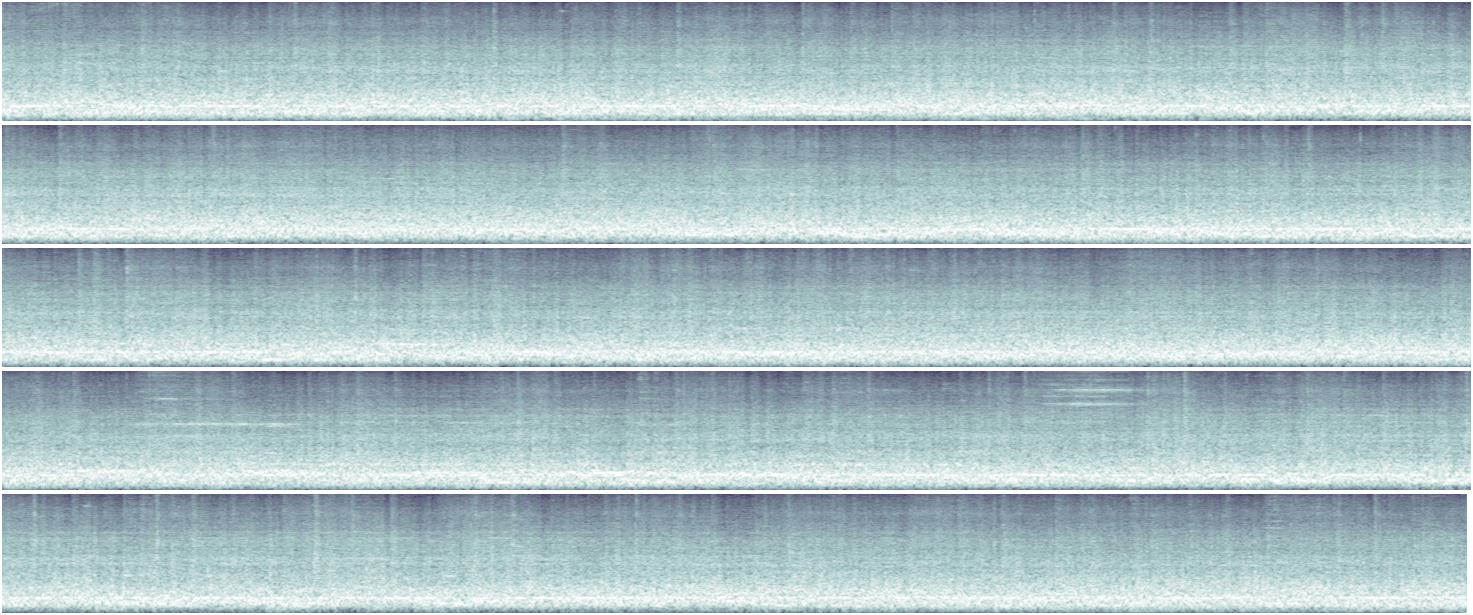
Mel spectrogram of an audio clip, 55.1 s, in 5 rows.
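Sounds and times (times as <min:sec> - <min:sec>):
train wheels rumbling clickety-clack: 0:00.0 - 0:55.0
high wheel squeals: 0:34.0 - 0:35.4, 0:40.8 - 0:41.7.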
